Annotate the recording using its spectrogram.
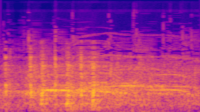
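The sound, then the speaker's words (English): An audience cheers and claps in a dense, steady roar, with a few sharper bursts of whoops and claps early on before it settles into a continuous wash of crowd noise. “Don't cheer.”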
